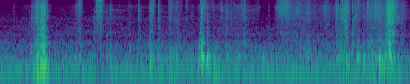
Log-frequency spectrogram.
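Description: A large cardboard shipping box being handled and opened: a few sharp knocks and taps, then a longer stretch of cardboard scraping and rustling near the end.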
